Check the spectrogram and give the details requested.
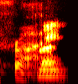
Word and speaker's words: Frey: name Amber fry fre I think it's fry I think she pronounces it fry but yeah Amber she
